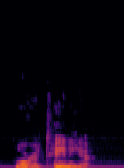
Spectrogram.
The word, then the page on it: Mauritania: /ˌmɒɹɪˈteɪniə/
